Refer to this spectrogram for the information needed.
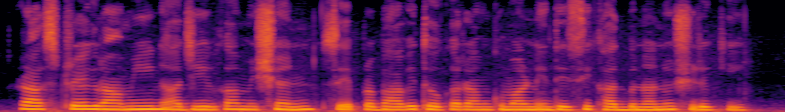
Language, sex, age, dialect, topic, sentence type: Hindi, female, 18-24, Hindustani Malvi Khadi Boli, banking, statement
